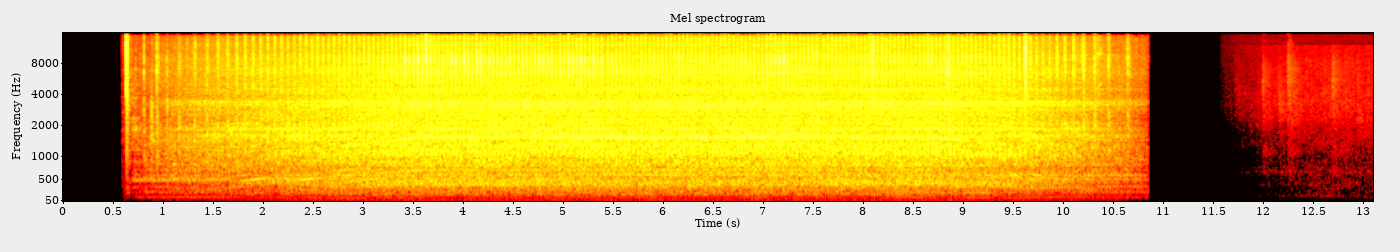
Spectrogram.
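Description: Logo-intro sound effect: a dense noisy texture full of rapid fine clicks with a steady high whine. It swells in over a few seconds and cuts off abruptly near the end.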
